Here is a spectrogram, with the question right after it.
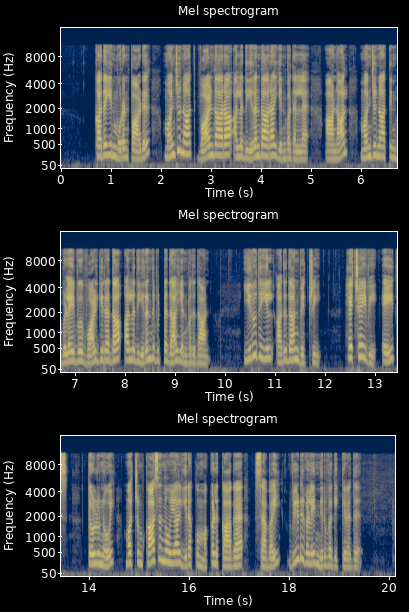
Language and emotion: Tamil, neutral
